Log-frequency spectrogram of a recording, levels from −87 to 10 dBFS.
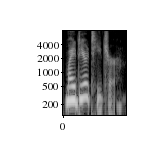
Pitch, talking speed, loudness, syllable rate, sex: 210 Hz, 190 wpm, -17 LUFS, 4.8 syllables/s, female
